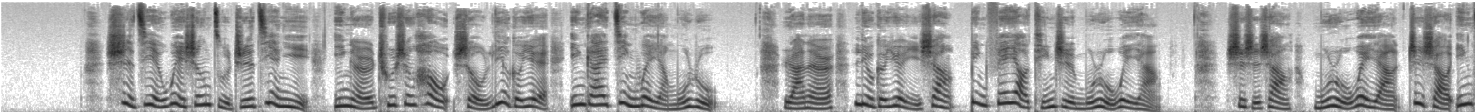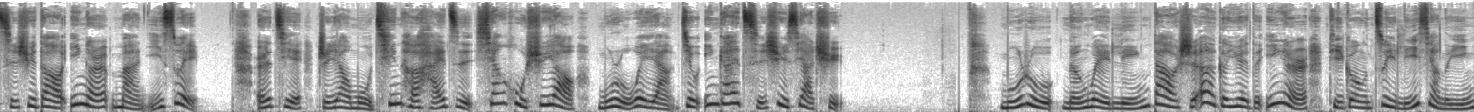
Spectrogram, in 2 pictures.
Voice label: Mandarin Technical, Mandarin China Female

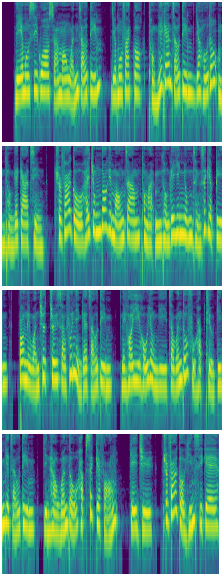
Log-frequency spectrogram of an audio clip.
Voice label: Cantonese Online Spot Clean VO

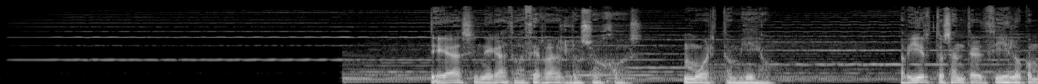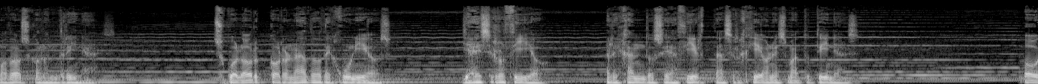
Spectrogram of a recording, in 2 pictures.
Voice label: Euro Spanish Narration

